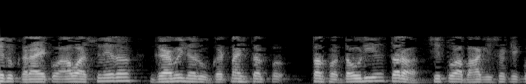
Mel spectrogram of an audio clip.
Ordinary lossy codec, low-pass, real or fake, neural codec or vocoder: none; 3.6 kHz; real; none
